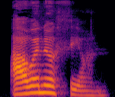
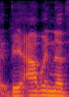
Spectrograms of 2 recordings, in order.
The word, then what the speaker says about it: Awen: from Wales of, and I'm going to attempt pronunciation of a word. So here we go. Awen. Did I do it? You Awen.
